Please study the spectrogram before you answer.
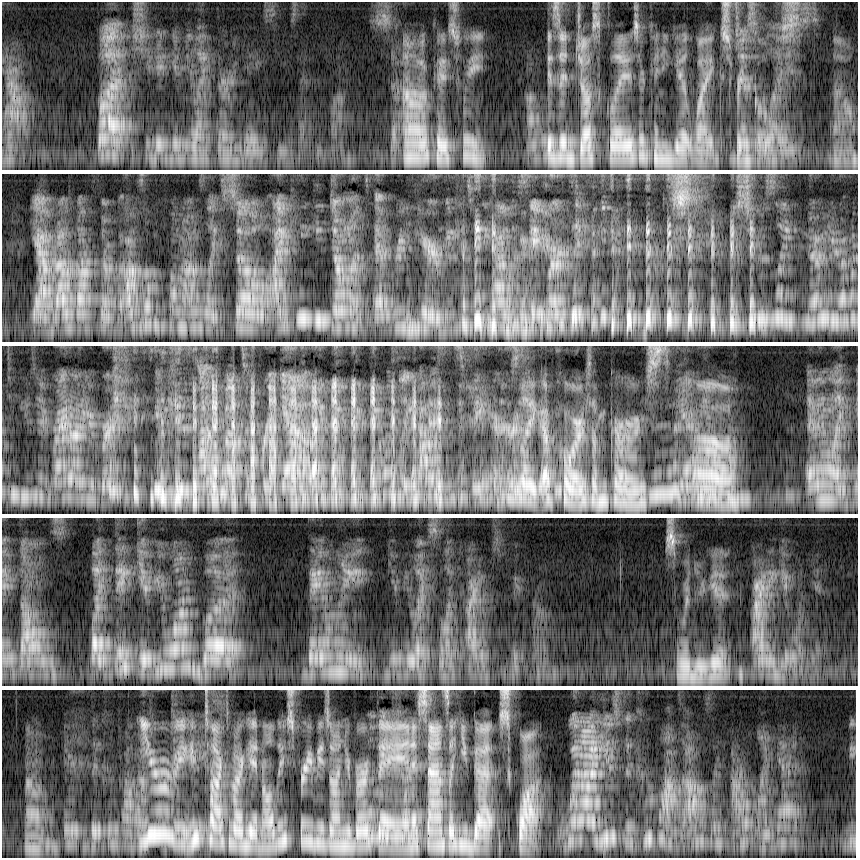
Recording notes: Sorry for the audio, we were having technical difficulties.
